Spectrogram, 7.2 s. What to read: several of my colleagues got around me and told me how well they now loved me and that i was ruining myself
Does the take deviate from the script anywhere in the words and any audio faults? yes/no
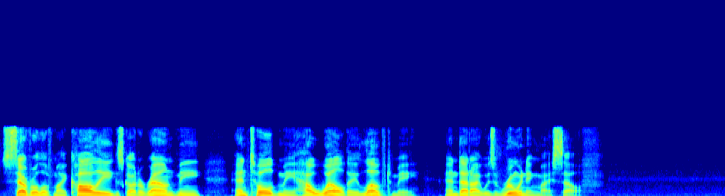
yes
